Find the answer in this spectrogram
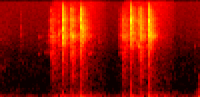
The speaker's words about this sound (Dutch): Ik doe het zelf nou net ook, merkte ik. Met je pen klikken.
